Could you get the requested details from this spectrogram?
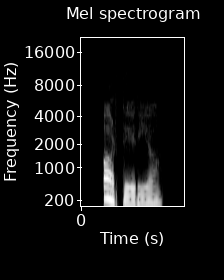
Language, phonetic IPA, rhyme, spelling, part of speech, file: Hungarian, [ˈɒrteːrijɒ], -jɒ, artéria, noun, Hu-artéria.ogg
- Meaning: artery (efferent blood vessel from the heart)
